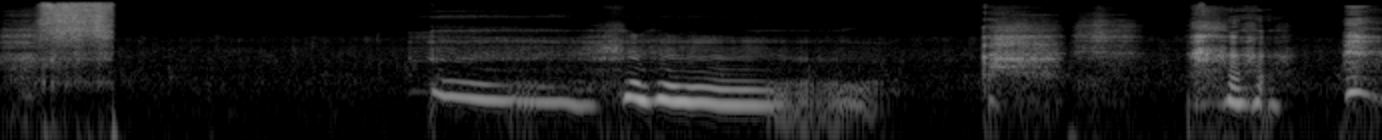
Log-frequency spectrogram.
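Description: Heavy breaths come in uneven bursts, some sharp and airy, others drawn out into low voiced moans, with quiet pauses between them and no words spoken.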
